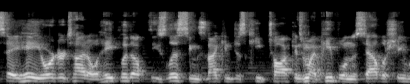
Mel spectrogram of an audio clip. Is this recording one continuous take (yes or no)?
no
